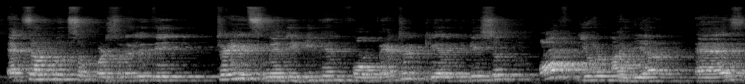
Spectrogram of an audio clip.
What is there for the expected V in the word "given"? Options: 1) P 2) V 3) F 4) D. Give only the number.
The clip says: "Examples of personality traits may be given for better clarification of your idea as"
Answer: 1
